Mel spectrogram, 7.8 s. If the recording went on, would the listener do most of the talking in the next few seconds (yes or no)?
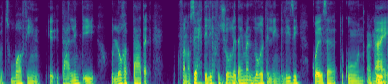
yes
